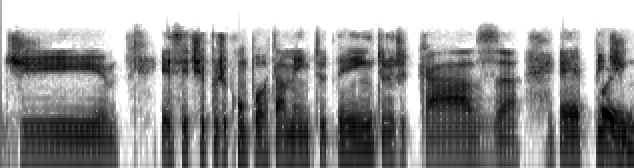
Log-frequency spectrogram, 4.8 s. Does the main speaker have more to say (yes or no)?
yes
